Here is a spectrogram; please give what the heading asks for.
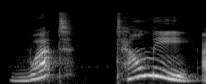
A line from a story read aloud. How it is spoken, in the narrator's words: exclaim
